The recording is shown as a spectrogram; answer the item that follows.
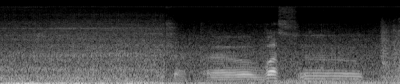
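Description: Low, steady rumble of outdoor street traffic. About halfway through, a man's voice holds two drawn-out hesitation sounds.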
